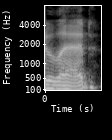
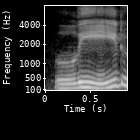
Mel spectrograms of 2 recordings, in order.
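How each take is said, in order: First: "lead" as LED; the metal "lead", with a short e; short e vowel. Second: "lead" as LEED; the verb "lead", with a long ee; long ee vowel. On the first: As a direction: say "lead" to rhyme with bed. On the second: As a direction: say "lead" to rhyme with need. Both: Shown as a demonstration. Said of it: "lead or lead".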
